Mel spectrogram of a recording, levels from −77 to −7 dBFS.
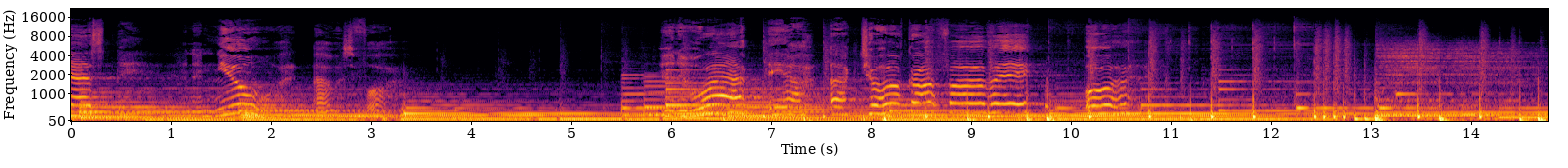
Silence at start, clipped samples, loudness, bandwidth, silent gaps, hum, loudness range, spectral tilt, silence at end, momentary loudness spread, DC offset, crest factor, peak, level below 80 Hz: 0 s; under 0.1%; -18 LUFS; 15 kHz; none; none; 4 LU; -7 dB/octave; 0 s; 6 LU; under 0.1%; 16 dB; 0 dBFS; -24 dBFS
